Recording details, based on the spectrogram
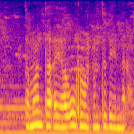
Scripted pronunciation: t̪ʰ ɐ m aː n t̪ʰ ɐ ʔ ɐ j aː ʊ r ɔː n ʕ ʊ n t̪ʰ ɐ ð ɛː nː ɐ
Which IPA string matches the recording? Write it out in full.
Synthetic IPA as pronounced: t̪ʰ ɐ m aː n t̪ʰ ɐ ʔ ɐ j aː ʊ r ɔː n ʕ ʊ n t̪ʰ ɐ ð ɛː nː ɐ

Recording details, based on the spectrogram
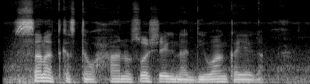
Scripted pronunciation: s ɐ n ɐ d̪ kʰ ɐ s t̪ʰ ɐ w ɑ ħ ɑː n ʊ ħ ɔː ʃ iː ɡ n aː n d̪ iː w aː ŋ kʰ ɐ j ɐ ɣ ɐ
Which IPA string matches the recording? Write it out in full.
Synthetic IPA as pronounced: s ɐ n ɐ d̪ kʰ ɐ s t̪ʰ ɐ w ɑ ħ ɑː n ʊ s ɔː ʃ ɛː ɡ n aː d̪ iː w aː ŋ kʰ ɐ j ɐ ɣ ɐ

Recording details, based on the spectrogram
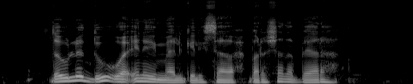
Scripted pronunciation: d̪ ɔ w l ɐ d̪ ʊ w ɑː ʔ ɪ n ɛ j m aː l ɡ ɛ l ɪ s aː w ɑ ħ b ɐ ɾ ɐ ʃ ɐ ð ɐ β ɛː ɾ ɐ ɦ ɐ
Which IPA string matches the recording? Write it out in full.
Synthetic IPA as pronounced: d̪ ɔ w l ɐ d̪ ʊ w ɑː ʔ ɪ n ɛ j m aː l ɡ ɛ l ɪ s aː w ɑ ħ b ɐ ɾ ɐ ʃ ɐ ð ɐ b ɛː ɾ ɐ ɦ ɐ

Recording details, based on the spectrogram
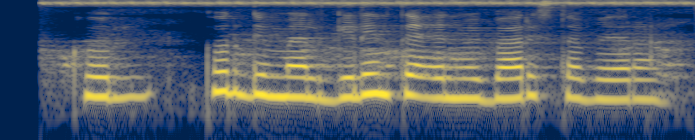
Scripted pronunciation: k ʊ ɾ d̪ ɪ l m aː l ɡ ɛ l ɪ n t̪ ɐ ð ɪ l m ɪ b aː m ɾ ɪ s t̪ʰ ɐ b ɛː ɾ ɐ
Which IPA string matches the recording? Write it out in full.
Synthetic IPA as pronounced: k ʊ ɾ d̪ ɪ m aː l ɡ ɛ l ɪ n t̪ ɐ ʕ ɪ l m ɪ b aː ɾ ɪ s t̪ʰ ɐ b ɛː ɾ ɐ

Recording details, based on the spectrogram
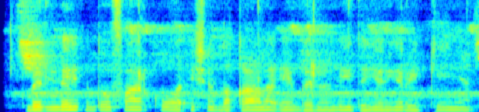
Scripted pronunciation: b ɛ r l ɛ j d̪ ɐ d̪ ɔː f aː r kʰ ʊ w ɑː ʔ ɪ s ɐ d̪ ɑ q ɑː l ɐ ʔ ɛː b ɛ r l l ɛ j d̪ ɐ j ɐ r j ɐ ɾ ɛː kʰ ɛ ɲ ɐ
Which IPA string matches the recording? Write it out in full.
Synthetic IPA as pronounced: b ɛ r l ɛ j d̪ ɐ d̪ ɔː f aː r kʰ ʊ w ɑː ʔ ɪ ʃ ɐ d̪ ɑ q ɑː l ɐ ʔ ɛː b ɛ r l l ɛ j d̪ ɐ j ɐ r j ɐ ɾ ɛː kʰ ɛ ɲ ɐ

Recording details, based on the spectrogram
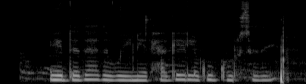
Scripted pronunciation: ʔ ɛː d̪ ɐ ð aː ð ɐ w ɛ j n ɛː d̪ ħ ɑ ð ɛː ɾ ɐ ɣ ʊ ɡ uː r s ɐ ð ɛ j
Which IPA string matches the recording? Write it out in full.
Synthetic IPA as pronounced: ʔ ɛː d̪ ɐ ð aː ð ɐ w ɛ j n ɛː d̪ ħ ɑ ɣ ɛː l ɐ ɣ ʊ ɡ uː r s ɐ ð ɛ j

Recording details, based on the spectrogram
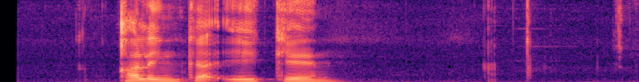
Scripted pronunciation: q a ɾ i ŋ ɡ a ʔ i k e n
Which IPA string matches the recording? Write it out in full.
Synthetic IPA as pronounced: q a l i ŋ k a ʔ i k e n

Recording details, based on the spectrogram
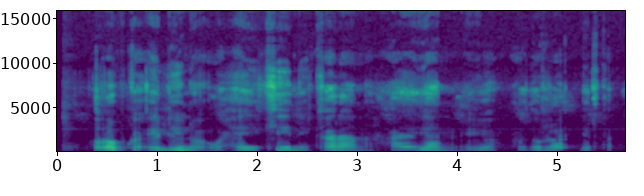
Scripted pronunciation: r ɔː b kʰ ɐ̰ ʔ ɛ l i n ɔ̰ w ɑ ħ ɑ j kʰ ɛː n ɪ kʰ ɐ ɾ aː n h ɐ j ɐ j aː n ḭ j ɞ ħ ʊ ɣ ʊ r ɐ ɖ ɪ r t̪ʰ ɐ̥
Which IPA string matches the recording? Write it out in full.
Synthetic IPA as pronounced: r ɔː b kʰ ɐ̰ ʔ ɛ l i n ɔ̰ w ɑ ħ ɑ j kʰ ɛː n ɪ kʰ ɐ ɾ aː n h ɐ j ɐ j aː n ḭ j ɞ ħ ʊ ð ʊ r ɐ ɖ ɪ r t̪ʰ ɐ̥

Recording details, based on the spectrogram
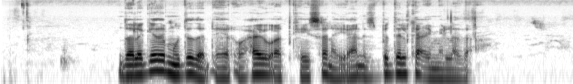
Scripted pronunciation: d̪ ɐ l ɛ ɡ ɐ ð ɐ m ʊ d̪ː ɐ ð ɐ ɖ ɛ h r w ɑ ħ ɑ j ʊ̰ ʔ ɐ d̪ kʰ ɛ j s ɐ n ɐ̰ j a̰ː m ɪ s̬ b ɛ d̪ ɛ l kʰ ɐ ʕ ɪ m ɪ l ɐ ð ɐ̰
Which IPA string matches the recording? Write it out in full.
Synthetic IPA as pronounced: d̪ ɐ l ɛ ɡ ɐ ð ɐ m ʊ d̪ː ɐ ð ɐ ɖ ɛ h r w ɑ ħ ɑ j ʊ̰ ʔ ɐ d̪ kʰ ɛ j s ɐ n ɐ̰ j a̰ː n ɪ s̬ b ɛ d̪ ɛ l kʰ ɐ ʕ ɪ m ɪ l ɐ ð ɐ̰

